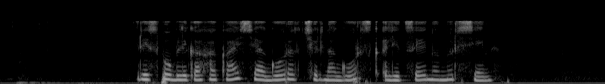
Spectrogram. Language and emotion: Russian, neutral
